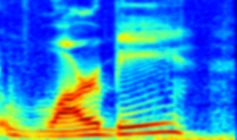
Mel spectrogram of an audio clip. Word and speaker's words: Warby: I always try and say it Warby, so it's clear that it's spelled W-A-R. – Yeah. – Because I sometimes worry if I say Warby, it'll be like W-O-R.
